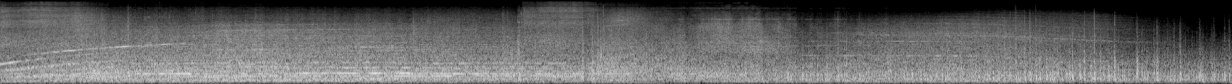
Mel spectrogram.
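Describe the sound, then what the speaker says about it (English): Spaceship thrusters firing in Starfield, a loud continuous roaring rumble with rising whining tones that holds steady for several seconds before easing slightly, with no talking. "All thrusters firing."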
